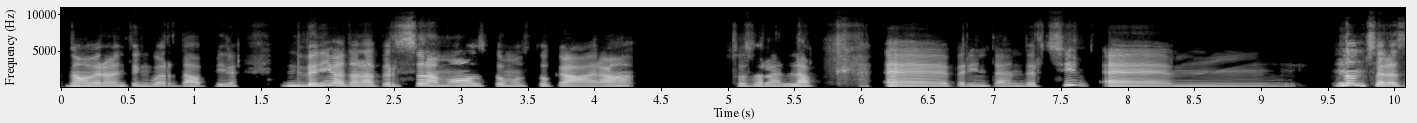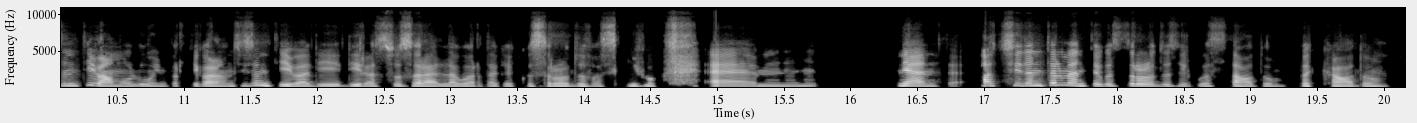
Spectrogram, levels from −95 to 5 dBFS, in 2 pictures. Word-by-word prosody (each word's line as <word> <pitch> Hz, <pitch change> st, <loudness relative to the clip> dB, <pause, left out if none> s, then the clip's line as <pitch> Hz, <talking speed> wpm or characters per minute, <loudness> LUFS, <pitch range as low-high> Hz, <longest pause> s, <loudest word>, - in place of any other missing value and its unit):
no, 200 Hz, 0 st, +4 dB
veramente 205 Hz, +2 st, +1 dB
inguardabile. 190 Hz, -2 st, -3 dB, 0.3 s
D 215 Hz, 0 st, 0 dB
veniva 255 Hz, +5 st, +5 dB
da 220 Hz, -, 0 dB
una 215 Hz, 0 st, +3 dB
persona 225 Hz, +4 st, +2 dB
molto, 225 Hz, -1 st, 0 dB
molto 205 Hz, 0 st, -7 dB
cara, 195 Hz, +5 st, +2 dB, 0.7 s
sua 180 Hz, -, -6 dB
sorella, 175 Hz, +3 st, 0 dB, 0.5 s
ehm, 200 Hz, -2 st, +3 dB
per 200 Hz, +1 st, -6 dB
intenderci, 195 Hz, -, -3 dB
ehm 195 Hz, -1 st, -2 dB, 0.3 s
non 300 Hz, 0 st, +5 dB
ce 250 Hz, -, +3 dB
la 225 Hz, 0 st, +4 dB
sentivamo, 245 Hz, -5 st, +1 dB
lui 205 Hz, -1 st, -5 dB
in -, -, -12 dB
particola 195 Hz, +2 st, 0 dB
non 175 Hz, -, -5 dB
si 210 Hz, +6 st, -10 dB
sentiva 190 Hz, -11 st, +1 dB
di 175 Hz, 0 st, -2 dB
dire 185 Hz, -1 st, 0 dB
a 180 Hz, -, -2 dB
sua 200 Hz, +3 st, -4 dB
sorella 180 Hz, -3 st, +1 dB
guarda 175 Hz, -1 st, -5 dB
che 175 Hz, 0 st, -10 dB
questo 180 Hz, -1 st, -4 dB
orologio 170 Hz, -1 st, 0 dB
fa 165 Hz, 0 st, -10 dB
schifo. 165 Hz, +1 st, -4 dB, 0.4 s
Ehm, 205 Hz, -1 st, 0 dB, 0.6 s
niente, 220 Hz, -8 st, +4 dB
accidentalmente 285 Hz, -1 st, +2 dB
questo 220 Hz, +3 st, -4 dB
orologio 225 Hz, -5 st, +1 dB
si 195 Hz, 0 st, -12 dB
è 185 Hz, -, -11 dB
guastato, 175 Hz, -1 st, -3 dB
peccato. 175 Hz, -2 st, -1 dB
200 Hz, 140 wpm, -23 LUFS, 180-220 Hz, 0.7 s, veniva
